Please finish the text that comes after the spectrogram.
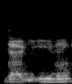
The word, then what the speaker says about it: Evink: aircraft preheating and that's being presented by e think am i pronouncing your name right yes okay good even he's the president and owner of tannis aircraft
